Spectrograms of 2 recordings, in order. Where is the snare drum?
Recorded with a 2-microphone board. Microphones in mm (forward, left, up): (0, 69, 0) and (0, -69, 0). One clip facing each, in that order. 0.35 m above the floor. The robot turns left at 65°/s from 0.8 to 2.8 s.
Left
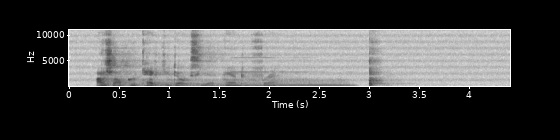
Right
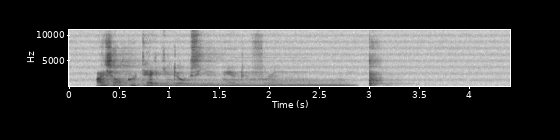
15° left (ahead or behind), 0.6 m.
